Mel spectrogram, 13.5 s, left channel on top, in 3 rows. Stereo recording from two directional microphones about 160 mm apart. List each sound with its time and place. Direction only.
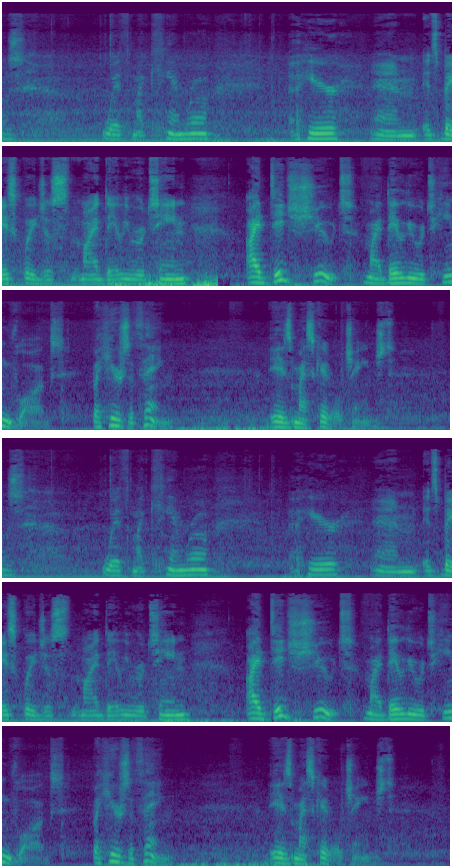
1.0 s speech: 45° right (ahead or behind)
2.9 s speech: 25° left (ahead or behind)
3.7 s speech: 5° right (ahead or behind)
4.2 s speech: 20° right (ahead or behind)
11.6 s speech: 10° right (ahead or behind)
